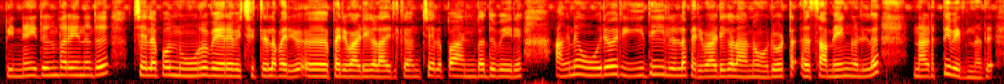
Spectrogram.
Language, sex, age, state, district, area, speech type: Malayalam, female, 18-30, Kerala, Kannur, rural, spontaneous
